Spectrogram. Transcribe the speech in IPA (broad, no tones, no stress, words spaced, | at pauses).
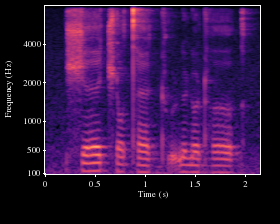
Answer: ʃɛːt͡ʃɽɔ t̪ʰæɡɖʱṵ ɳɛɳɒɖʱʌːɡ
